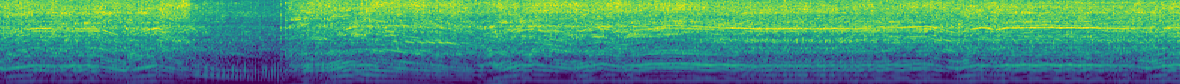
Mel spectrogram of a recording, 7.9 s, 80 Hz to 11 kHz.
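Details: Husqvarna 362XP Special chainsaw, cutting firewood. The pitch sags as it bites into the wood, then holds a flat, capped top speed near 10,000–10,500 rpm and won't rev out. The wrong ignition coil is limiting it, causing four-stroking and lost chain speed.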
